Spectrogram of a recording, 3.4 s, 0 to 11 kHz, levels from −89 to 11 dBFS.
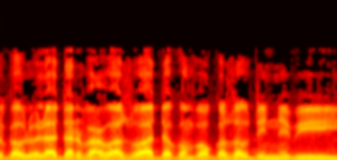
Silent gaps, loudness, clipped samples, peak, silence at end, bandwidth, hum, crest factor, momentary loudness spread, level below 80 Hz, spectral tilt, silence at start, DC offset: none; -18 LUFS; under 0.1%; -4 dBFS; 0 s; 8 kHz; none; 14 dB; 4 LU; -54 dBFS; -5 dB/octave; 0 s; 4%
